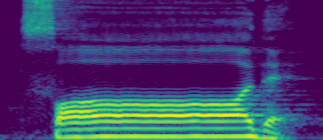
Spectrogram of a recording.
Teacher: জিহ্বার আগা সামনের নিচের দুই দাঁতের পেট ও আগার সঙ্গে লাগিয়ে উচ্চারিত হয়। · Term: সদ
